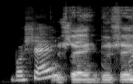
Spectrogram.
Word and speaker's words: Boucher: Was it Brochure? Was it Brochure? Boucher, yeah.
